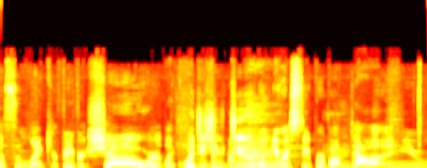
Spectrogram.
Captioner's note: laughter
